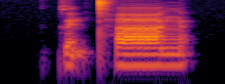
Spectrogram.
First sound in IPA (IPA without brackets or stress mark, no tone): k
